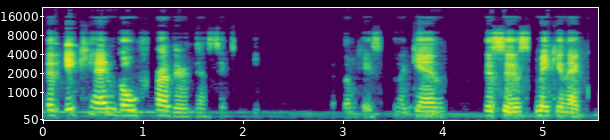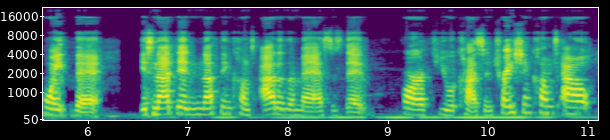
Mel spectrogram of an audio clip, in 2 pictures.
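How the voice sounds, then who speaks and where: A woman with a fairly low voice gives an informal, explanatory public health presentation at a normal pace, stressing and repeating her key points as an educator. The recording is rough.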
